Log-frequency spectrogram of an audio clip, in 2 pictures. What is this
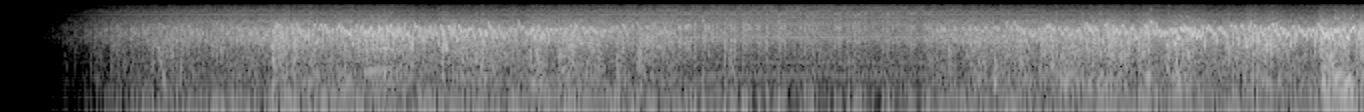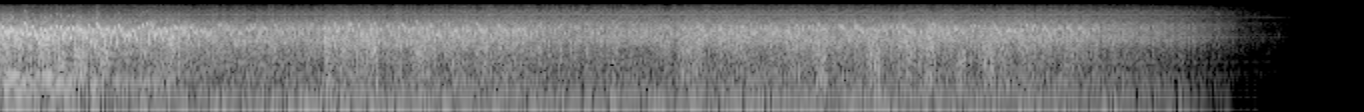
Radio Noisy Bubbles
some "natural" and due to hardware used radio interferences
interferences, radio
